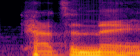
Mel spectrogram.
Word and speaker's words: Catanei: It is the Catanei, not Nell. Catanei, so Cattanei.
